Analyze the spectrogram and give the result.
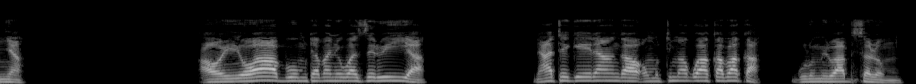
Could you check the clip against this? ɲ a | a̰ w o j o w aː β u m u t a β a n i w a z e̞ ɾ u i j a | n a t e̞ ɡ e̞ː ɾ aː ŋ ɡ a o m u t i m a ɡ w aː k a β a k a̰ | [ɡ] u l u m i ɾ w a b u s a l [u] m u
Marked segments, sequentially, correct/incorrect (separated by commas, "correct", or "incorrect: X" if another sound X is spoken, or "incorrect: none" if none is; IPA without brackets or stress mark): correct, incorrect: o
